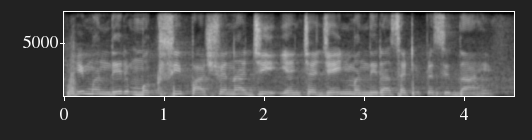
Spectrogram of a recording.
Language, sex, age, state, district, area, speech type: Marathi, female, 45-60, Maharashtra, Jalna, urban, read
